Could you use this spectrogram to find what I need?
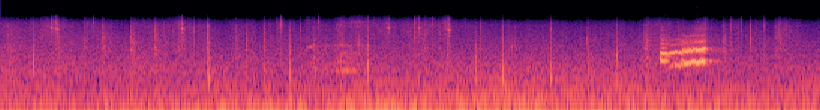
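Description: Small footsteps patter quickly over rocky ground.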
